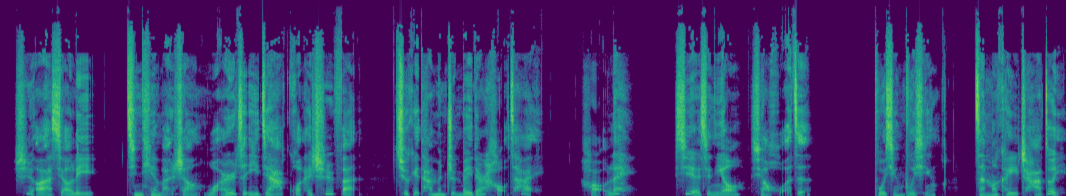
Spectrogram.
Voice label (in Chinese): 老婆婆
